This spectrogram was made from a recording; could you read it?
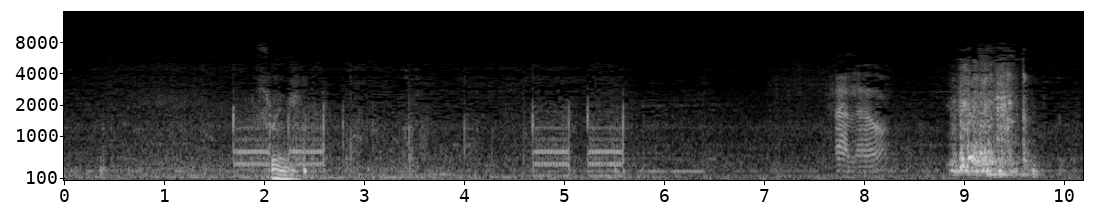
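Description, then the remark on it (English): Touch-tone beeps as a phone number is dialed: two quick pairs of clear electronic tones, followed by a couple of louder, rougher bursts over a low background hum. “I've got a phone number somewhere in my diary here.”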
